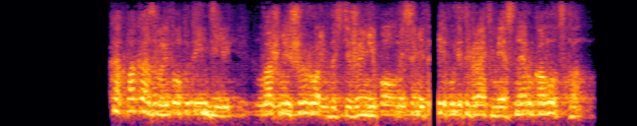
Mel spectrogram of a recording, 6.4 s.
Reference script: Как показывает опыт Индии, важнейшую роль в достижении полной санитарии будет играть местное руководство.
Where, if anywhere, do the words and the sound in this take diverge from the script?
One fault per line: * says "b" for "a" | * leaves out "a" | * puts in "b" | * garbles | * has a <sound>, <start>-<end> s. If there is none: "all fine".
* has a dropout, 4.3-4.4 s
